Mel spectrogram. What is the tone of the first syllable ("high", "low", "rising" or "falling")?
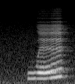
rising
